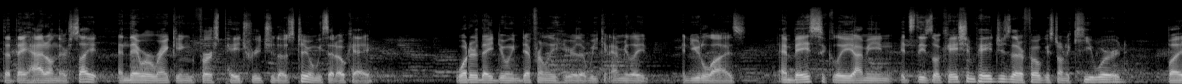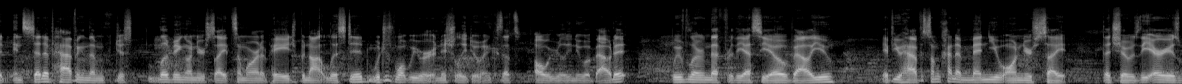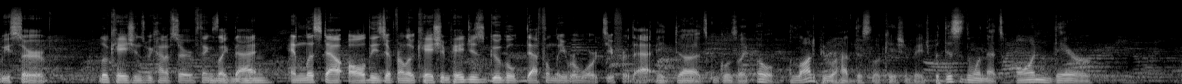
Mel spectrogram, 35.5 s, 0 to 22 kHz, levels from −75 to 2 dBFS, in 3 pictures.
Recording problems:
background chatter; noticeable; throughout; 3 voices, 20 dB below the speech

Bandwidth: 15 kHz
